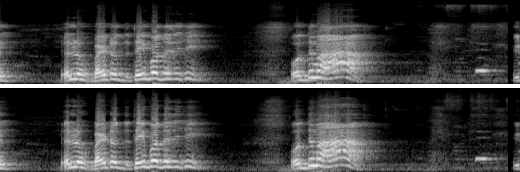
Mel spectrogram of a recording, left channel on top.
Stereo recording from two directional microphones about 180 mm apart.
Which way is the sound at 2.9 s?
40° right (ahead or behind).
